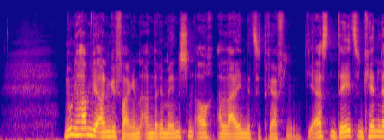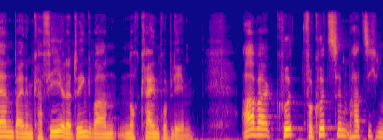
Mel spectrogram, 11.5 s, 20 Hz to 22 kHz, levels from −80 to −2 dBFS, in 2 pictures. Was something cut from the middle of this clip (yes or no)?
no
